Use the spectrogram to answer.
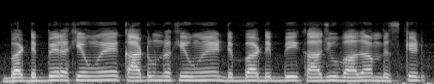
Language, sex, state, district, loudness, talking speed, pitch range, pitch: Hindi, male, Uttar Pradesh, Shamli, -13 LUFS, 205 wpm, 170-190 Hz, 180 Hz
